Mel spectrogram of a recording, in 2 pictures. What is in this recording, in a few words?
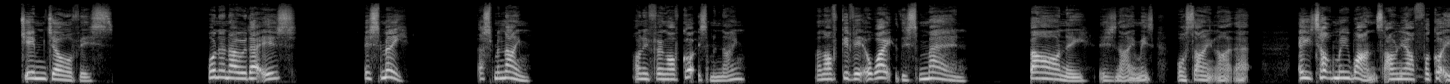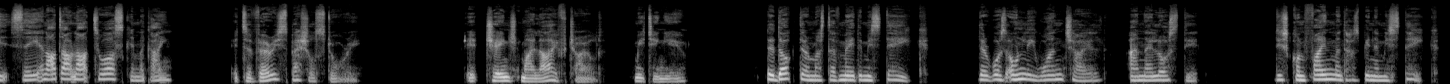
Character Reel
